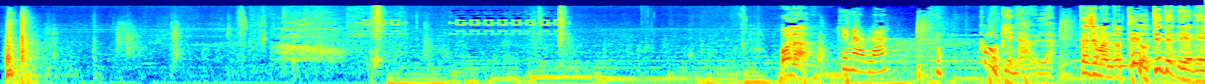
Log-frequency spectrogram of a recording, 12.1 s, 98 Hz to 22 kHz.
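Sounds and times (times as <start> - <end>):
mobile phone ringtone: 3.0 - 5.7.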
